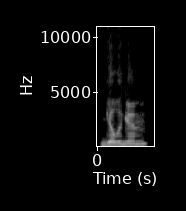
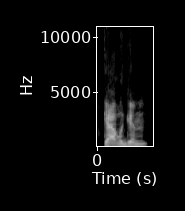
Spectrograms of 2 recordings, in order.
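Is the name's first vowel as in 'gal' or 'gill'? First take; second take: gill; gal. First: The first vowel sounds like the one in 'gill'. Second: The first vowel sounds like the one in 'gal'. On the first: The speaker calls it wrong. "not Gilligan" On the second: The speaker calls it right.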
